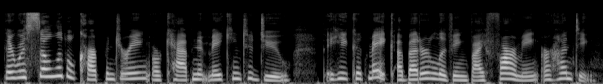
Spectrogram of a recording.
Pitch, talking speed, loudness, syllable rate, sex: 240 Hz, 210 wpm, -20 LUFS, 6.0 syllables/s, female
